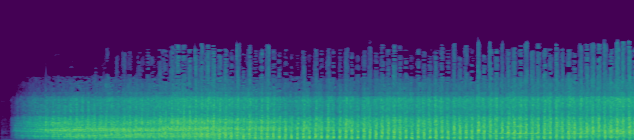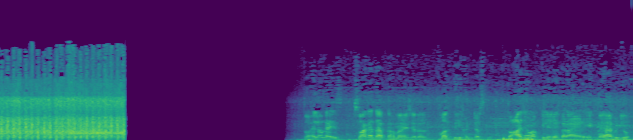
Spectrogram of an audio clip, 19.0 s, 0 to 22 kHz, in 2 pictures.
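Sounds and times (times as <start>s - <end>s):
helicopter rotor chopping: 0.1s - 11.4s.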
